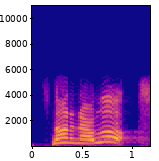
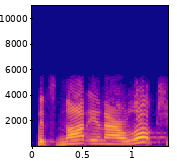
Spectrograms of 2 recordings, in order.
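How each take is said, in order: First: "It's not in our looks" said again much higher, falling hard on "looks"; pitched-up repeat. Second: Said in the usual way. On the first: Shown as a demonstration. Preacher telling young people their worth, repeated high with emphasis. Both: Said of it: "young people".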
